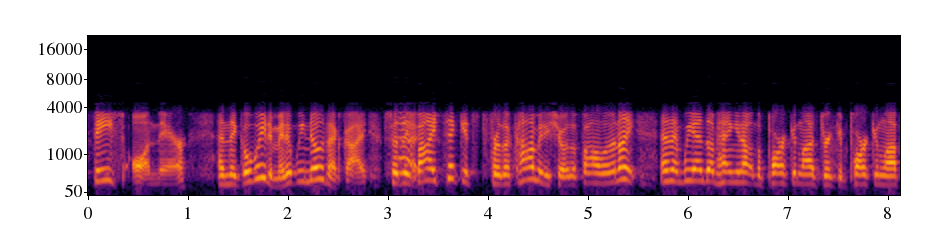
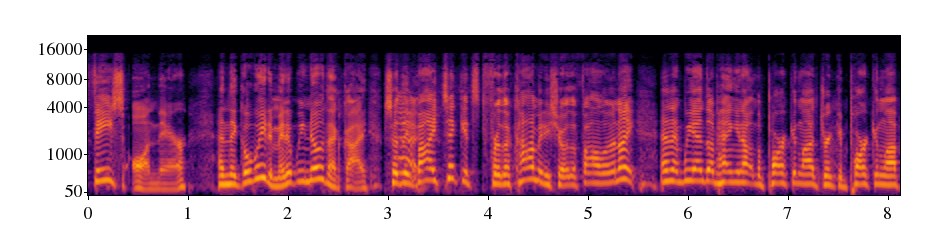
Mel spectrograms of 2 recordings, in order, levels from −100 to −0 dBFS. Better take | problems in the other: second | phone-call audio; nothing above 3.5 kHz

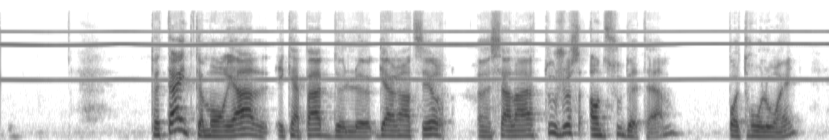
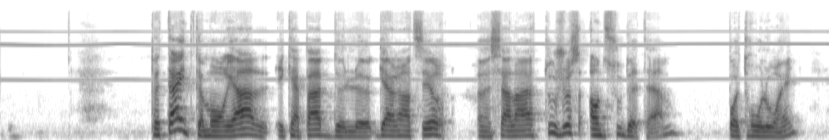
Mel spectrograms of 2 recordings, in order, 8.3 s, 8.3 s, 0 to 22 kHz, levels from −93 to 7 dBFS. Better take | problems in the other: second | high-pitched whine; loud; throughout; 6 kHz, 10 dB below the speech; faint in the second

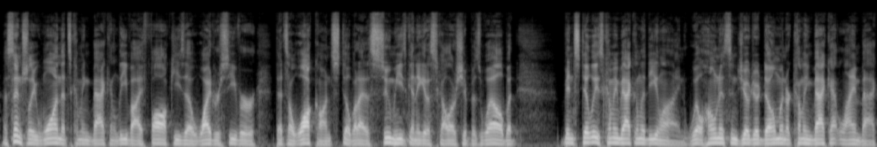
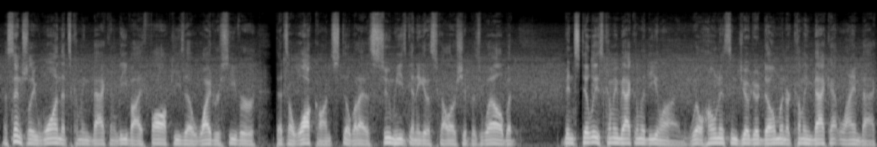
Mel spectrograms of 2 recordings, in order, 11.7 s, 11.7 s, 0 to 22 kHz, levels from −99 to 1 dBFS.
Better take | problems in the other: first | hiss; faint; throughout; 20 dB below the speech

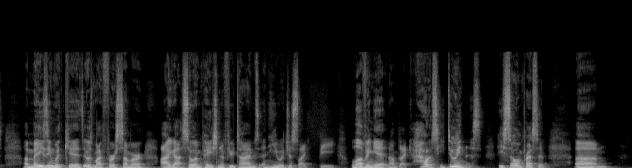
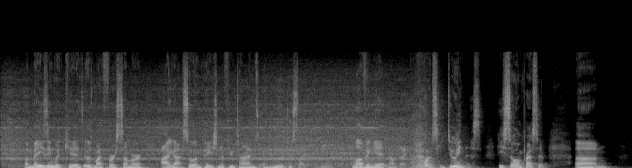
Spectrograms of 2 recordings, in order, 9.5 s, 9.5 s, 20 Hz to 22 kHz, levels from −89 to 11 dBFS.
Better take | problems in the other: first | household noises; noticeable; until 6.5 s; 10 dB below the speech

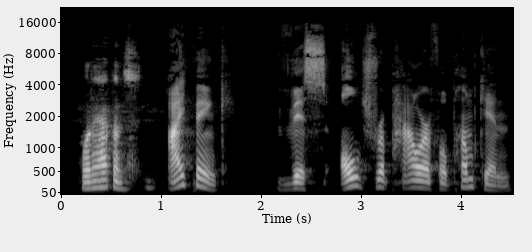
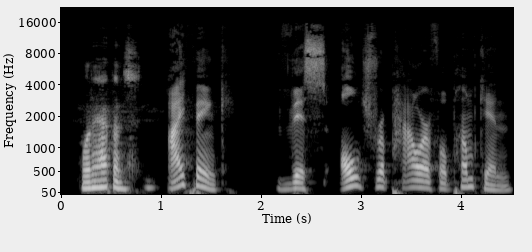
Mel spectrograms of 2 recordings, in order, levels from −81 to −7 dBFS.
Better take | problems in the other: second | thin; somewhat; fading below 250 Hz

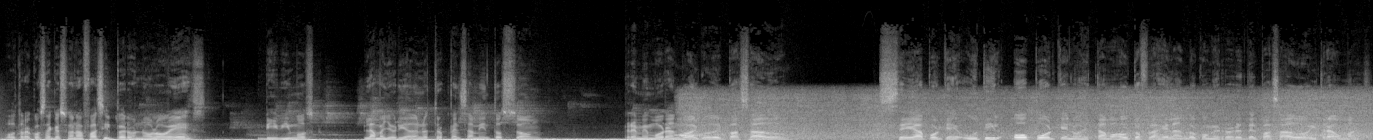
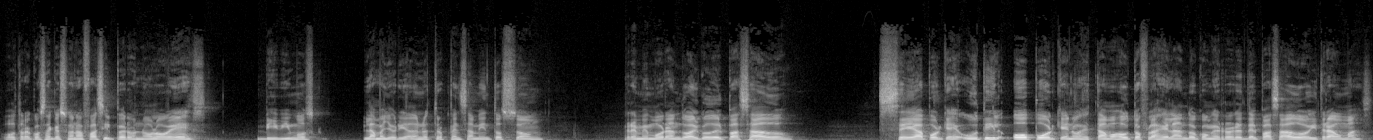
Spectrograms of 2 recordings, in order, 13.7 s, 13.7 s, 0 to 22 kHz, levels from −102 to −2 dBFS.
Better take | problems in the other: second | animal sounds; loud; throughout; 3 dB below the speech

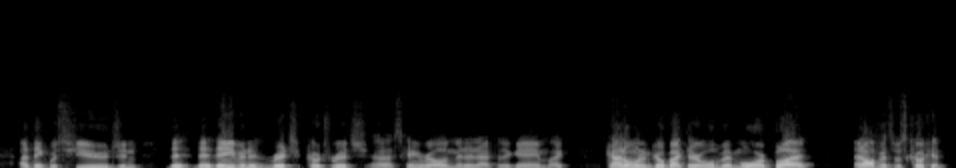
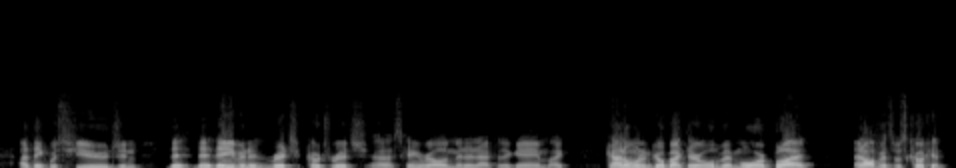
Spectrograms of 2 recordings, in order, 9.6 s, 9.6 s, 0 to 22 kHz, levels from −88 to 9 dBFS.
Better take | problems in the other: neither | muffled; very; fading above 2.5 kHz; the same in both

